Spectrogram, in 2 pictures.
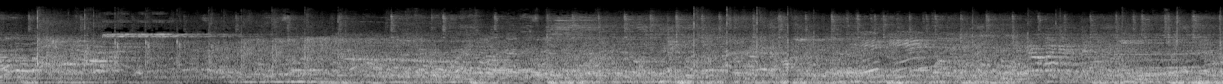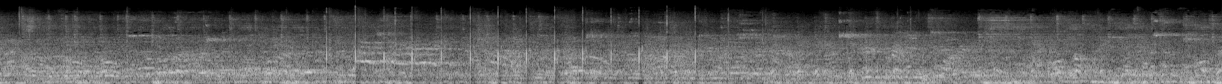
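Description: A basketball bounces on a wooden court floor.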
